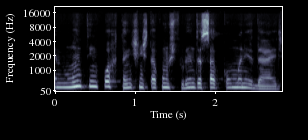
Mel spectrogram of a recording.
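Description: A man with a dark, mellow tone talks at a very fast pace with lively intonation, in a dry, close sound with no echo. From Rio de Janeiro, West Zone. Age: 20s. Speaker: podcast host. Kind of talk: casual chat.

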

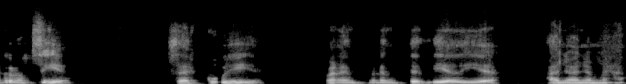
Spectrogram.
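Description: A man with a dark, mellow tone and fairly low pitch speaks with ordinary pitch variation in a dry, close sound with no echo over a quiet background. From Chile, La Serena. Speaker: poet. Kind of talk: interview. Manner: halting.

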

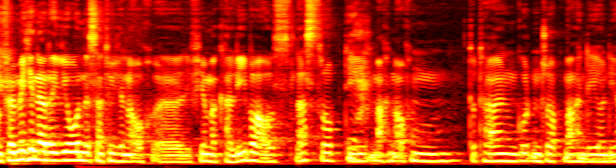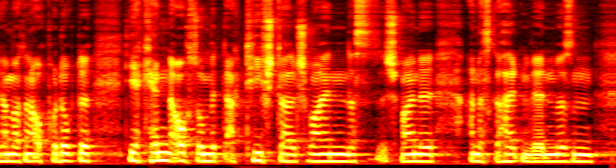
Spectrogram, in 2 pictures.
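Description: A man races through his words at a very fast pace, his intonation monotone and flat. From northwest Germany, Oldenburger Münsterland. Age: 60s. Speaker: master butcher. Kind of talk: casual chat. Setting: in the host's kitchen. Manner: halting.

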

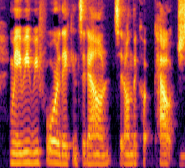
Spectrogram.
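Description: A woman's fairly low-pitched voice with a bright, sharp tone, vocal fry, fairly even intonation and a moderate pace. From Texas, Rio Grande Valley (Hidalgo County). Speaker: juvenile court judge. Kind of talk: interview. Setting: in person, in the courthouse.

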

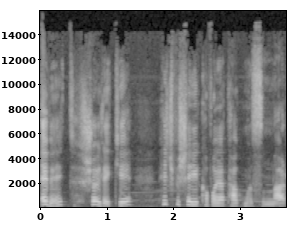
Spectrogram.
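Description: A woman speaks at a very slow pace with very wide pitch swings. The recording is very clean, with a silent background. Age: 60s. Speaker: subconscious transformation coach. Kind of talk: TV interview.

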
